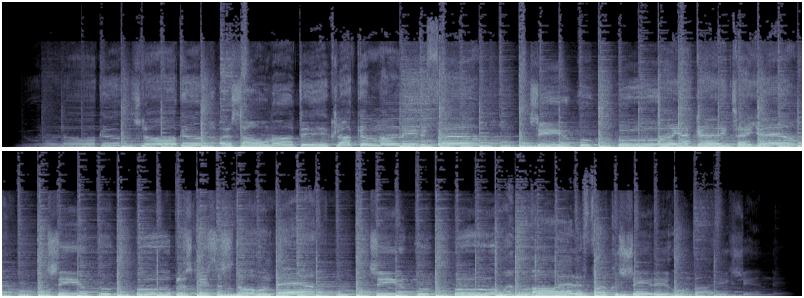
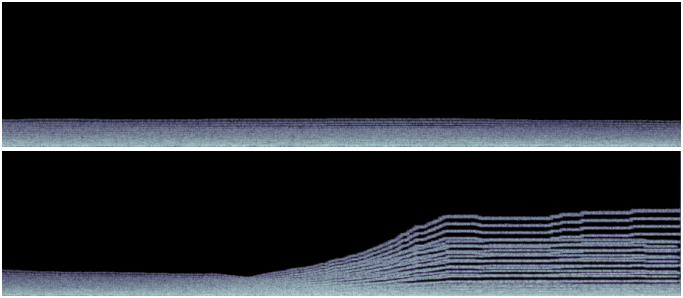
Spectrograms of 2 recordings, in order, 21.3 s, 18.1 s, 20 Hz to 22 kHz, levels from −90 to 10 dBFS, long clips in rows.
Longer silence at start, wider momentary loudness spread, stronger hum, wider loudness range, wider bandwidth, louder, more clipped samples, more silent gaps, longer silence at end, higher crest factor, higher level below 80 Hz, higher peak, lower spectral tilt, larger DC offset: first, 0.55 s vs 0 s; about the same, 7 LU vs 6 LU; neither; second, 3 LU vs 6 LU; first, over 20 kHz vs 13 kHz; about the same, -14 LUFS vs -16 LUFS; neither; neither; first, 0.65 s vs 0 s; about the same, 14 dB vs 16 dB; first, -20 dBFS vs -26 dBFS; about the same, 0 dBFS vs 0 dBFS; first, -6 dB/octave vs -4.5 dB/octave; neither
